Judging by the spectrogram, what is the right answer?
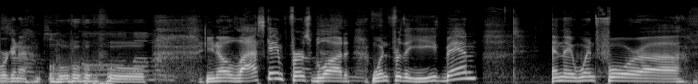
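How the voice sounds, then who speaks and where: A man speaks at a fairly high pitch, his loudness very even and his pitch varying in an ordinary way. Noticeable background noise runs under the recording. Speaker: esports tournament host and caster. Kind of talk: live esports commentary. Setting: home livestream. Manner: animated.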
